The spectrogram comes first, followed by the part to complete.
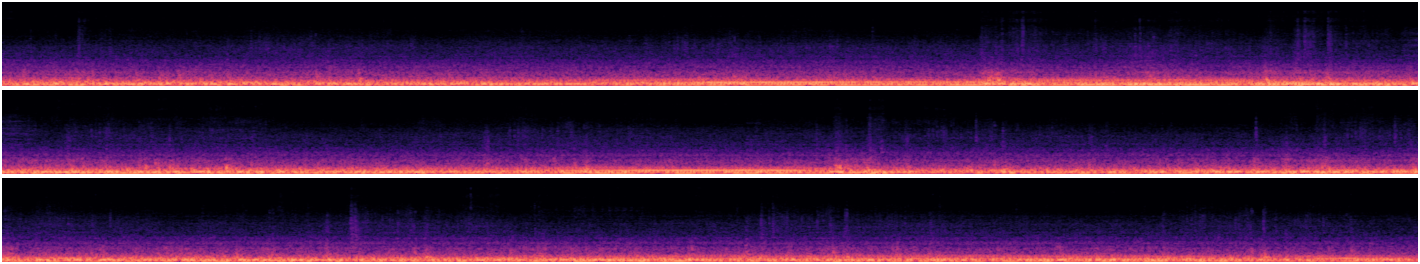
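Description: Car cabin noise while driving on a rain-wet road: a steady low rumble of engine and tyres, with a low engine tone that comes up twice, around five seconds in and again around fifteen seconds in.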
